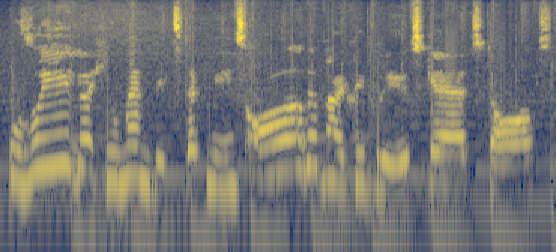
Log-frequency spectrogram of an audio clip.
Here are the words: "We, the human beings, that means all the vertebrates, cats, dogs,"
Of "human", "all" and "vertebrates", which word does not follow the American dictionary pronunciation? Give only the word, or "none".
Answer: vertebrates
